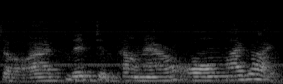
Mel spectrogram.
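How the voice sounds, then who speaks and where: A woman in her nineties, recalling her childhood in a slow, plainspoken oral history interview. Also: fairly low pitch, fairly even intonation, darkish tone. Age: 90s. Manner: unhurried, plainspoken storytelling with pauses and fillers. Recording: echoey room, distant mic, faint mains hum.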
